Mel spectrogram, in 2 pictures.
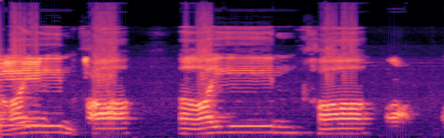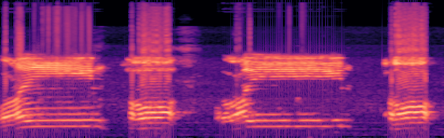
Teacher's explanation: হ্যাঁ, এর একটু উপরে উপরে দেখেন কণ্ঠনালীর শেষ ভাগ হইতে এই যে আলা জিহ্বা যা আছে আমাদের, আলা জিহ্বার একটু আগে গইন, স্বাভাবিক একবারে হালকা গইন, কোনো কষ্ট হবে না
